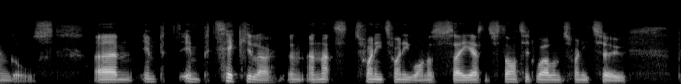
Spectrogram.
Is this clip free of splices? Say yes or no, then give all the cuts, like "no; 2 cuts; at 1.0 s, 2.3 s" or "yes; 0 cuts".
yes; 0 cuts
